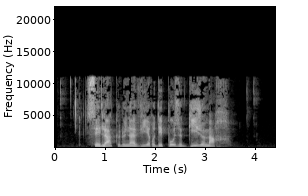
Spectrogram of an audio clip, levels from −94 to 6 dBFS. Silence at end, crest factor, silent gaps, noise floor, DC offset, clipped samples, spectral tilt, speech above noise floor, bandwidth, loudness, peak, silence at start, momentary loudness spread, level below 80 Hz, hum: 0.95 s; 22 dB; none; -56 dBFS; under 0.1%; under 0.1%; -1.5 dB/octave; 34 dB; 12 kHz; -20 LUFS; 0 dBFS; 0.4 s; 17 LU; -68 dBFS; none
